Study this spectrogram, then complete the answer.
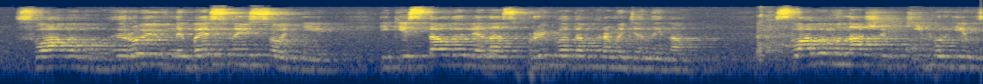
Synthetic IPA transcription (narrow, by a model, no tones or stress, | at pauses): slˠɑʋɪmʊɦeɾɔjiwnebɛsnɔjisɔtʲnʲiji | jɐkʲist̪ɑlˠɪd̪lʲɐnɑspɾɪklˠɐd̪ɐmɦɾɐmɐdʲɐnɪnɐ | slˠɑʋemʊnɑʃɪxkʲib̪ɔrɦʲiw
